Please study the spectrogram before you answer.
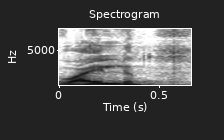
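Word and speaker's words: wild: आई के रूप में डब्ल्यू आई एल डी तो डब्ल्यू से हो गया दोस्तों व इस आई का उच्चारण आई हो गया एल से आधा ल डी से ड हो गया लिखा गया वाइल्ड डब्ल्यू आई एल डी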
